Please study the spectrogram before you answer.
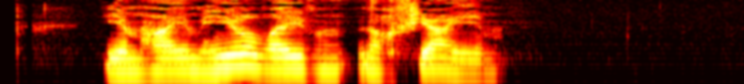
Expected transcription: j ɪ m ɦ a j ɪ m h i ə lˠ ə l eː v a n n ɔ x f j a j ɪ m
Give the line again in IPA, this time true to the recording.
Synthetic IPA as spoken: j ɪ m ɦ a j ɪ m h i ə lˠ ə l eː v ə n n ɔ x f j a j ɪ m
